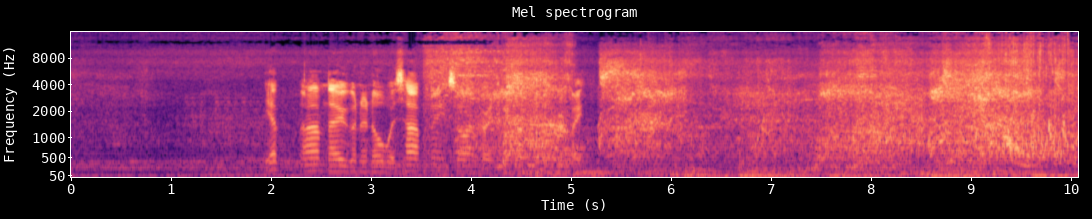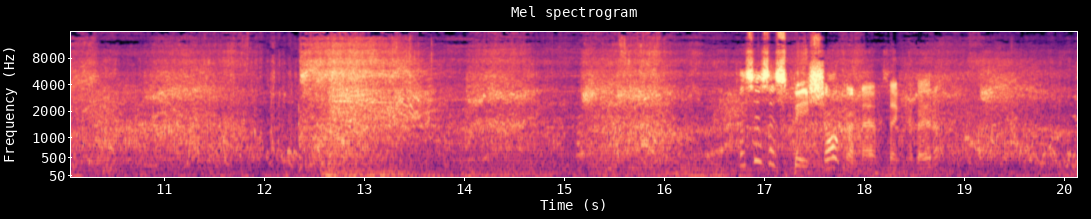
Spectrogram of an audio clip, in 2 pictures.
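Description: Jet thrusters roar and hiss steadily.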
